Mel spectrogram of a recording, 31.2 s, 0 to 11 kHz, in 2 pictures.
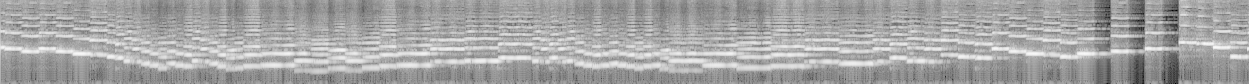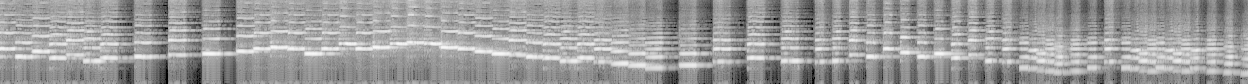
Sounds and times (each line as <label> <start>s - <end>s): flute solo 0.0s - 31.2s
